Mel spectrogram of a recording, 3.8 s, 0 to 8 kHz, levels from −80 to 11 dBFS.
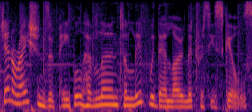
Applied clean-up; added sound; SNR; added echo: none; none; none; none.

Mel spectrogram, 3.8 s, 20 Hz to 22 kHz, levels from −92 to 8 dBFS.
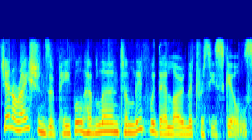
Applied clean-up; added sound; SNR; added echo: neural separator model SepFormer DNS4.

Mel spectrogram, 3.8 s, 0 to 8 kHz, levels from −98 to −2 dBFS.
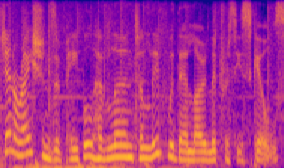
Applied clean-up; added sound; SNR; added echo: none; Gunshot, gunfire; 14 dB; none.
